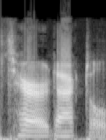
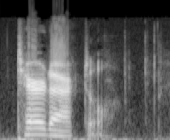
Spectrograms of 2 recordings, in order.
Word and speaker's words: pterodactyl: up setting up a pterodactyl loose on them pterodactyl why don't I keep trying to pronounce the P pterodactyl and that's how he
